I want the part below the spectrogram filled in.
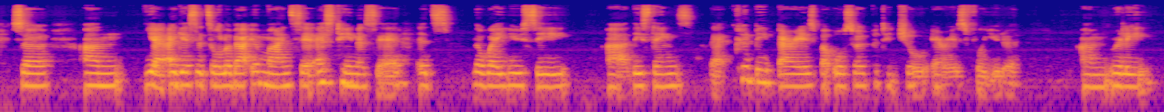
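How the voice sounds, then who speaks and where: A young woman student talks through her thoughts in a slow, considered way, often pausing on ums. Her voice sits a little low and stays level, with little rise and fall. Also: fairly bright tone, rough recording. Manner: thoughtful, unhurried, frequent ums. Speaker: law student guest. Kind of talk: reflective podcast conversation.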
